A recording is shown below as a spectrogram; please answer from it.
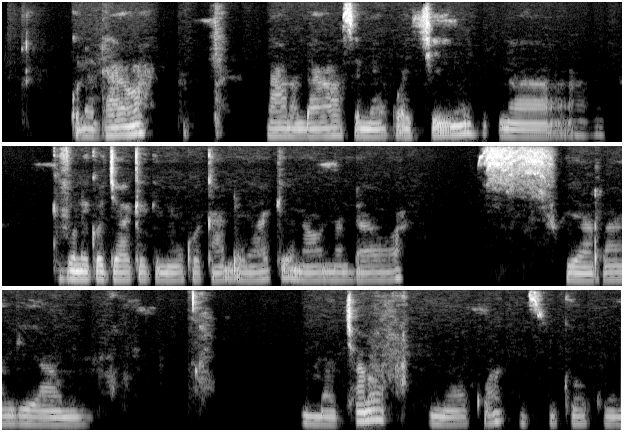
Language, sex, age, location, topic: Swahili, male, 18-24, Nakuru, health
